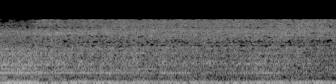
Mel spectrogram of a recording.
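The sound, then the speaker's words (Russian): Heavy road-repair machinery runs nearby, around 7 a.m., heard in an apartment through the balcony. It is a loud, steady engine drone with a low rumbling hum and a constant hissing wash of noise, unbroken throughout, with no voices. “К несчастью, в этот день поблизости начался еще и ремонт дороги.”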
